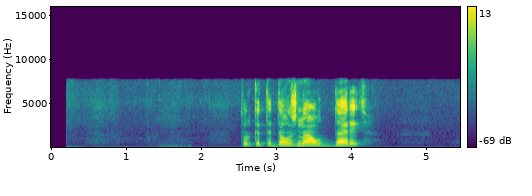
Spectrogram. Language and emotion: Russian, angry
